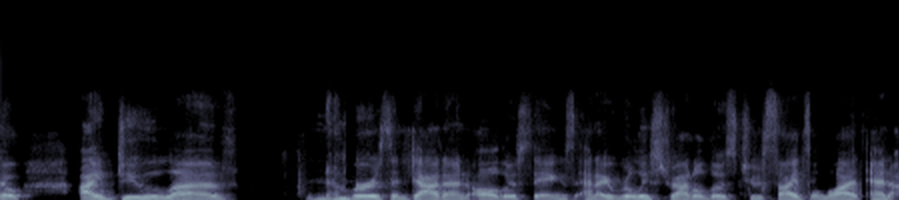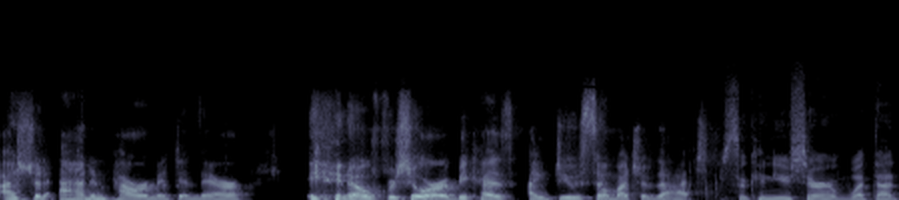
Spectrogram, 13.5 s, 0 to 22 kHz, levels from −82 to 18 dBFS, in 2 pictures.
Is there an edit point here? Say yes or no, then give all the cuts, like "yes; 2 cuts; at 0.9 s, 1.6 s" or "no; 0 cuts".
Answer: yes; 2 cuts; at 6.5 s, 12.1 s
